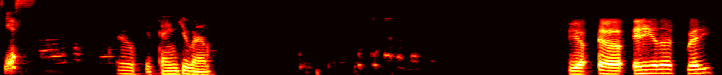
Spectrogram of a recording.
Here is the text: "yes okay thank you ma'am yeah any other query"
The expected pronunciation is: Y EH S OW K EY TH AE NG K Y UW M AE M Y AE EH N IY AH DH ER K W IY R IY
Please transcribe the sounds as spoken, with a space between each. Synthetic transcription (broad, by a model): Y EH S OW K EY TH AE NG K Y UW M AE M Y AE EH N IY AH DH ER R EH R IY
